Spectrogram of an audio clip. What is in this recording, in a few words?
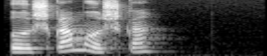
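"ӧшкамӧшка", Komi, female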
